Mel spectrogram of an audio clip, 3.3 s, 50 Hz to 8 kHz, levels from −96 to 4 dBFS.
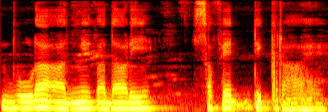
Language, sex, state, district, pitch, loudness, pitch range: Hindi, male, Arunachal Pradesh, Lower Dibang Valley, 120 Hz, -13 LUFS, 115-125 Hz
